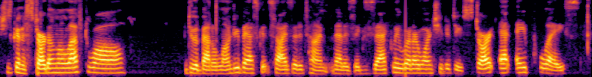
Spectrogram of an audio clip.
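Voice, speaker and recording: A soft-spoken woman with a drawl chats through a live stream, reading comments and coaching viewers in a motherly way. Her voice sits a little low and carries a husky, breathy edge. She is picked up by a small earbud microphone. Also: steady tone, a little fast, no echo. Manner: chatty, motherly, calls viewers honey and girls. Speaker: home organizing coach hosting a live chat. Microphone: earbuds with mic.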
